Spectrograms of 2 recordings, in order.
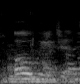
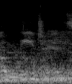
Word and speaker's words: allegiance: So like allegiance, that doesn't sound right, does it? And like allegiance, that makes sense. So it's the second one.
